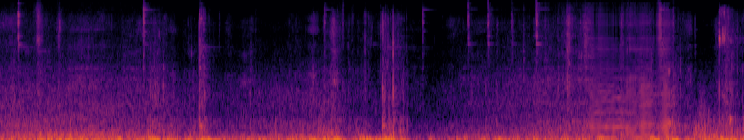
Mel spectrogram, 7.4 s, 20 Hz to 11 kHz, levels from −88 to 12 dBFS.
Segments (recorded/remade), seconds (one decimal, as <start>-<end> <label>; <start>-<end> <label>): 0.0-5.9 recorded; 5.9-6.7 remade; 6.7-7.4 recorded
